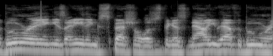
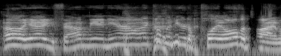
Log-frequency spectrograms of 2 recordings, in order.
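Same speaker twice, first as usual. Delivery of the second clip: high mock princess voice, louder; mocking Ruto; 10 semitones higher, 5 dB louder than usual. Mocking the spoiled fish princess, high mock girl voice. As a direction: mimic a spoiled girl, higher. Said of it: "she's like".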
